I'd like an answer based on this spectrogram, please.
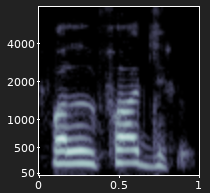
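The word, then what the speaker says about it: والفجر: ফাজর ওয়াল ফাজর হুম ওয়াও জবর ও লাম জবর লা ওলা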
